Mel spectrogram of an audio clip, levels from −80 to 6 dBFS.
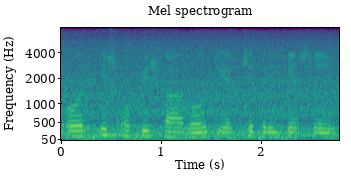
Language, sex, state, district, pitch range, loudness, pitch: Hindi, male, Rajasthan, Bikaner, 120-135 Hz, -16 LUFS, 125 Hz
